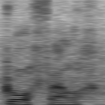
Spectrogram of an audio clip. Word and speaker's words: Scafell: pronunciation of the name if you actually look at old ordnance survey maps it used to be spelt s-c-a-w so score fell and uh in carlisle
